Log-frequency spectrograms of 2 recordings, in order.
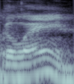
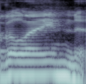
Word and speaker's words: Ghislaine: Hey, I didn't know Ghislaine was spelled like that. Like, my goodness. I didn't know there was an H in there. There's 3 G's. The H is silent.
